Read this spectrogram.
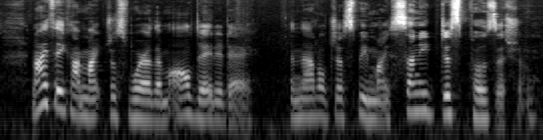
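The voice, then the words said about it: New Orleans accent on one word. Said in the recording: “It's your New Orleans accent. ... My New Orleans accent comes out with that word.”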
